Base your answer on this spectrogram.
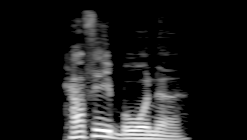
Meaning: coffee bean
- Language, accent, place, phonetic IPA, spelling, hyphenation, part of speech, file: German, Germany, Berlin, [ˈkafeˌboːnə], Kaffeebohne, Kaf‧fee‧boh‧ne, noun, De-Kaffeebohne.ogg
